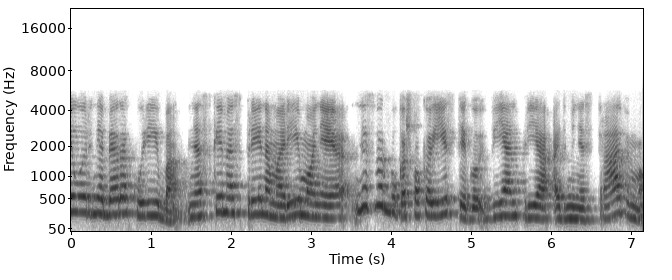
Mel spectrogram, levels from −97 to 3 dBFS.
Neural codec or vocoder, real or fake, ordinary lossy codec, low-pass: none; real; Opus, 24 kbps; 5.4 kHz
